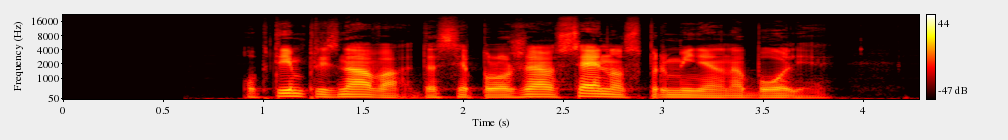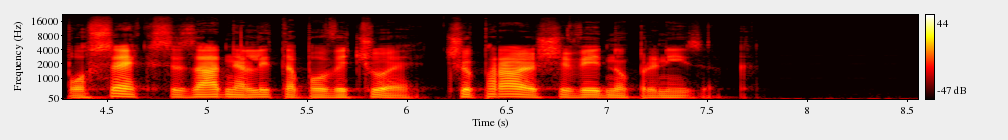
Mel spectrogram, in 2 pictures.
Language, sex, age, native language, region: Slovenian, male, 12-17, Slovenian, Central Slovenia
